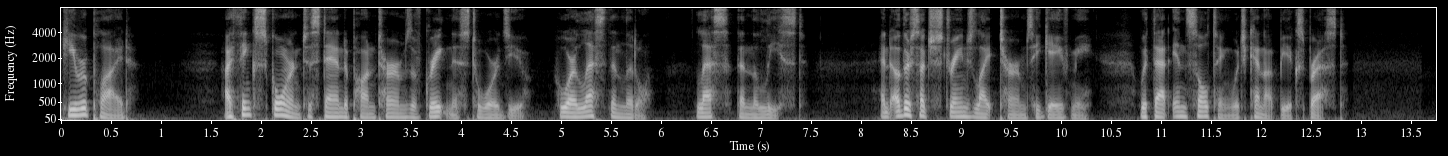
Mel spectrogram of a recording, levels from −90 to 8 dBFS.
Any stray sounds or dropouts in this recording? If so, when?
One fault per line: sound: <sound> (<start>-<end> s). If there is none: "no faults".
no faults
